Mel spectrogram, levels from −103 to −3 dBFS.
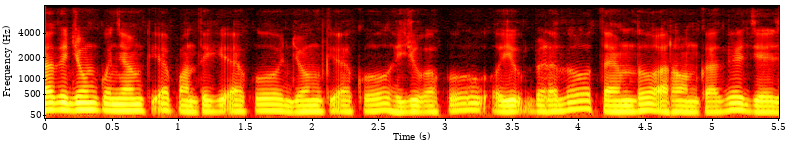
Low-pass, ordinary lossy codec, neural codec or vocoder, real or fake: none; none; codec, 16 kHz, 4.8 kbps, FACodec; fake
